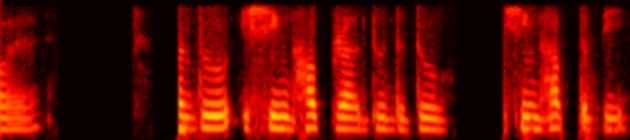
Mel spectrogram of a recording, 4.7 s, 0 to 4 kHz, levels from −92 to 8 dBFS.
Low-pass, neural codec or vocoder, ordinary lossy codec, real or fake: 3.6 kHz; none; none; real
